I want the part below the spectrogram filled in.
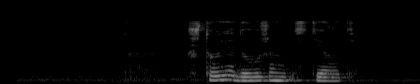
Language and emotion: Russian, neutral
